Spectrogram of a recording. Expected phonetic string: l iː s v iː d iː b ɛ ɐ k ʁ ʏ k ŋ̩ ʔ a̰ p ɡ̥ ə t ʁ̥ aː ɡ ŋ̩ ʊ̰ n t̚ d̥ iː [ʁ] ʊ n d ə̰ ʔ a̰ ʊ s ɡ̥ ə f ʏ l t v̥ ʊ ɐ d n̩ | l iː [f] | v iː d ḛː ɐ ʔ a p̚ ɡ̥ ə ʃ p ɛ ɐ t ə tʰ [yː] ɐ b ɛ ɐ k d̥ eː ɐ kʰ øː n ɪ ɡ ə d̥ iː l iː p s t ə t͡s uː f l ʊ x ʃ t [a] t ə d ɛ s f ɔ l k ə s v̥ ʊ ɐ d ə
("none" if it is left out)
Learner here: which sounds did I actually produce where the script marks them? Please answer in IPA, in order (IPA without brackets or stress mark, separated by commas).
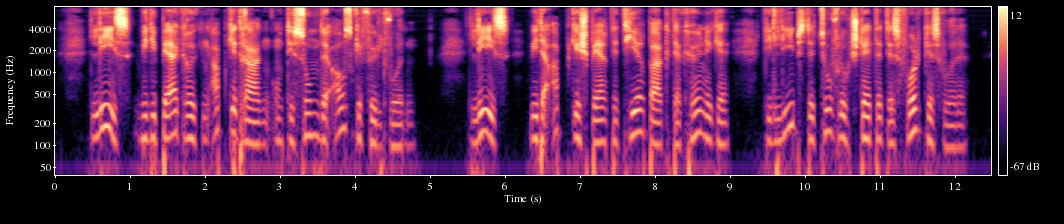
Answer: z, s, iː, ɛ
